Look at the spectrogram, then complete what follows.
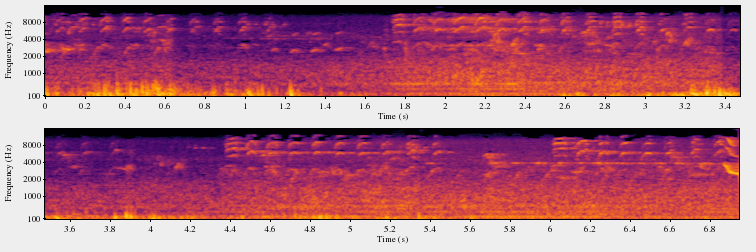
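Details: Baltimore oriole chicks leaving the nest give thin, high chattering chirps in quick runs, half buried under a steady low rumble of wind or traffic.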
